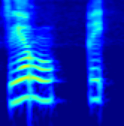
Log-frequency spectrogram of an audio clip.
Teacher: Qofnya itu dibaca ki tapi sepertiga harokat. Jadi suaranya kecil ya. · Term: raum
